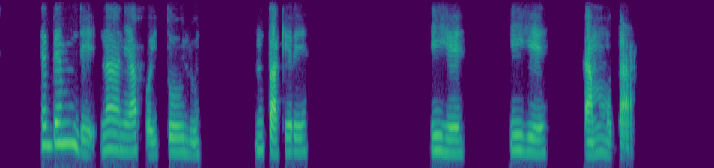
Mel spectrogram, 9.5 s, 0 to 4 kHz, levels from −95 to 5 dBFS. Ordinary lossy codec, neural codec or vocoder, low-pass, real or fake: Opus, 16 kbps; none; 3.6 kHz; real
